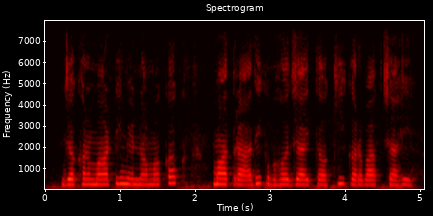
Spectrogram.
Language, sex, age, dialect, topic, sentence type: Maithili, female, 25-30, Southern/Standard, agriculture, question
